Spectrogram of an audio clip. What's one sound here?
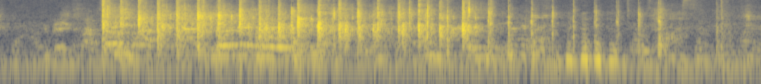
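A group of people clap in an echoing room.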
